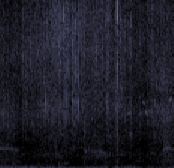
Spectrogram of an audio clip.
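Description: Faint outdoor background with a steady low rumble and a single short click about one and a half seconds in.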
